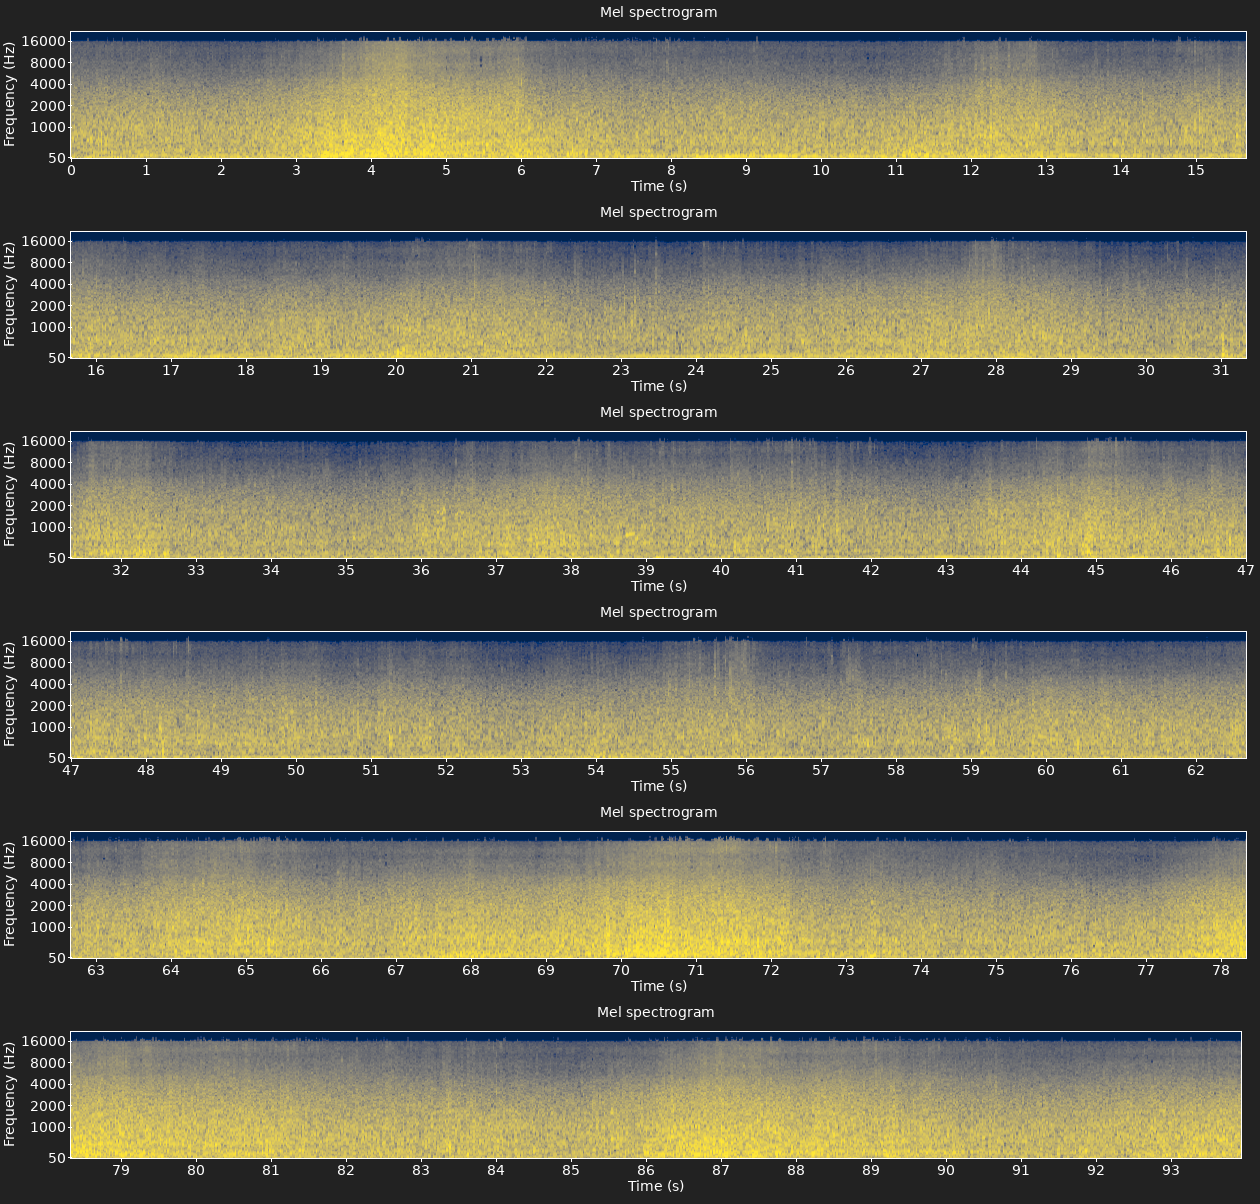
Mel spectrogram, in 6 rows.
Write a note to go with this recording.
Wave Sound, Captation : ZOOM H6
